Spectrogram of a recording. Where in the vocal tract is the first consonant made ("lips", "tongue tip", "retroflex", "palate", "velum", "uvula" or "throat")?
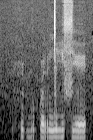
throat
